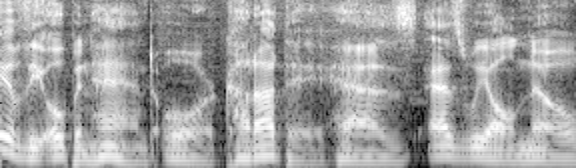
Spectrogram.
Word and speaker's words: karate: went in the complete opposite direction of over pronouncing it as karate with a over emphasis on the Tay don't don't do this either it's simply karate ah cut out this distant cousin where the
